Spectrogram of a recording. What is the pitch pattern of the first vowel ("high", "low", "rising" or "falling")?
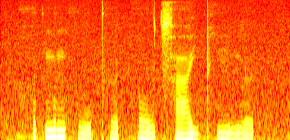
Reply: high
